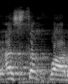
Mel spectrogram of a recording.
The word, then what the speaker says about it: استغفار: وقت استغفار کرتے ہیں، جس کو ہم عرف عام میں استغفار بولتے ہیں. اس کا درست تلفظ ہے استغفار، یعنی اللہ تعالیٰ سے مغفرت کا سوال کرنا.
